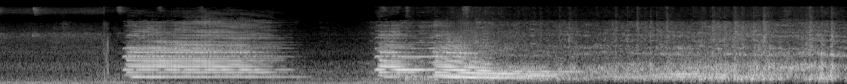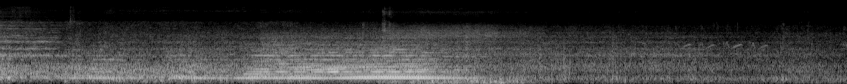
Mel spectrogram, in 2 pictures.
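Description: New Jersey Transit commuter train passing at speed, its locomotive air horn sounding long blasts for the grade crossing; the pitch of the second blast drops as the locomotive goes by, followed by the loud rush and clatter of the cars passing. Another long horn blast sounds as the train pulls away, and the noise fades near the end.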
